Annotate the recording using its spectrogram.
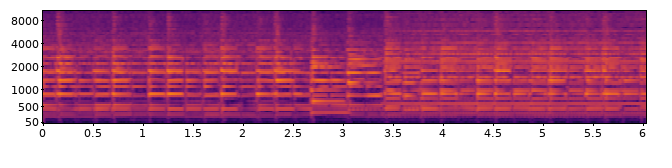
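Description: Background music: a plucked guitar picking a steady pattern of notes, with no singing.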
